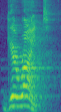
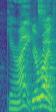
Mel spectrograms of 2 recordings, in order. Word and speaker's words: Geraint: First of all, it is pronounced Geraint. Geraint, like pint. Okay, Geraint. Like bear and pint is how he described it to us more than a year ago.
